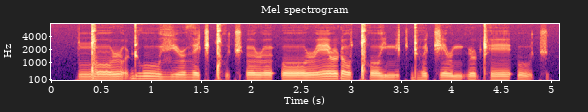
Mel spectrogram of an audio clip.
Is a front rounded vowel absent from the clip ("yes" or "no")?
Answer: yes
